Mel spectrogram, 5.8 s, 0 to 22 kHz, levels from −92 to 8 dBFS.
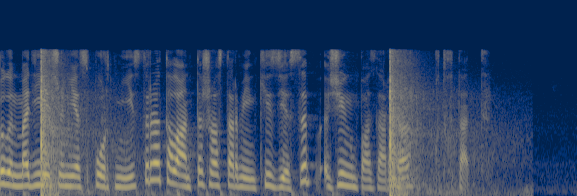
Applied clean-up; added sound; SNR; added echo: none; Fireworks; 4 dB; none.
